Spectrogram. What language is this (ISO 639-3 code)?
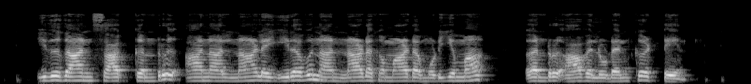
tam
